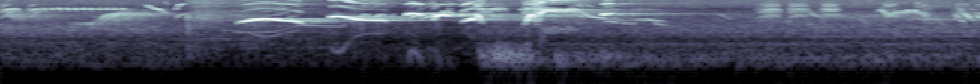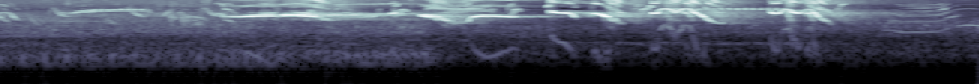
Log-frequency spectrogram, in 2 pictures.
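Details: Singing oriental magpie-robin, a lure to make reluctant birds sing: two bursts of varied whistles and chatters with a quieter gap between them and faint background hiss.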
